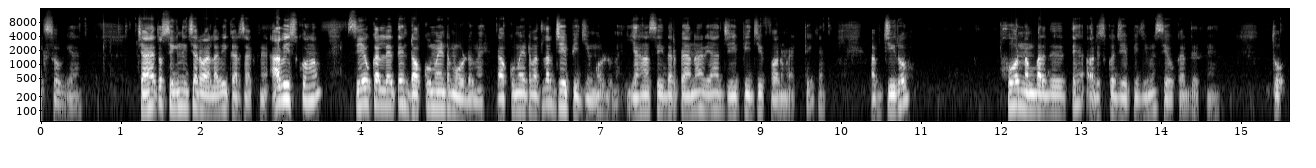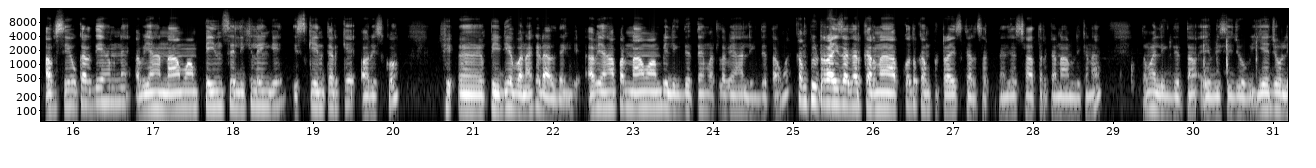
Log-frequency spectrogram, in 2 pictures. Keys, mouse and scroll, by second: 0.8 space, 0.9 right click, 1.1 click, 4.5 click, 13.9 click, 25.0 click, 27.7 click, 30.7 v.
